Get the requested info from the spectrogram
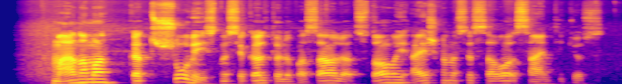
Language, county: Lithuanian, Klaipėda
